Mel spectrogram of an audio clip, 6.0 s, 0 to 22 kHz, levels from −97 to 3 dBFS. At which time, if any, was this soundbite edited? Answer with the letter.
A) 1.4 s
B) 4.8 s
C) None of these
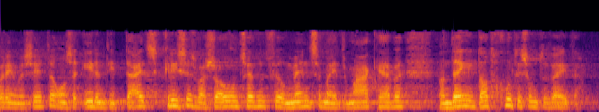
B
